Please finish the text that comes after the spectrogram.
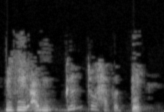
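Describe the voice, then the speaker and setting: An actress in a radio drama playing a drunken, taunting, spiteful wife with a theatrical, mocking drawl. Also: female voice, fairly high pitch, lively intonation, normal speed, slightly rough. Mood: scornful, vicious. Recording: dull, lo-fi old radio recording.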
